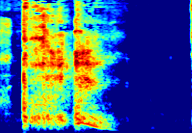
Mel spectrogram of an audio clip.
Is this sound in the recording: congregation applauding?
no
